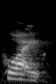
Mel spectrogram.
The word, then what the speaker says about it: quiet: Quiet. It is not quite. It is quiet.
